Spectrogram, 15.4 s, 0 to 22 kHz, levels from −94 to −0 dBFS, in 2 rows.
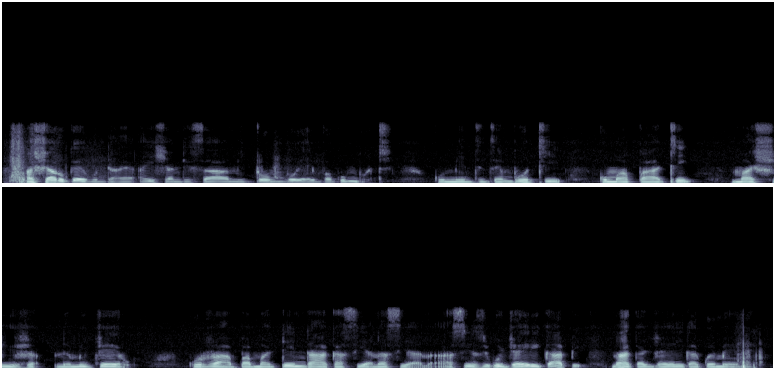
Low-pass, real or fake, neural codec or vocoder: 7.2 kHz; real; none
